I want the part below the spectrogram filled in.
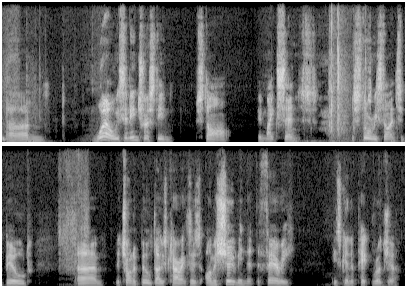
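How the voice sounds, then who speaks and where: Male panelist, fairly high and very bright voice, informal feedback. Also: steady tone, moderate pace. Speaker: actor on a reading panel. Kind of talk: casual feedback.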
